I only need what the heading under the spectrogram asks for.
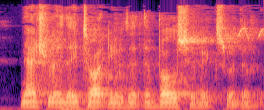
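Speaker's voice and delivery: usual speaking voice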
